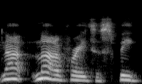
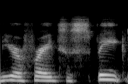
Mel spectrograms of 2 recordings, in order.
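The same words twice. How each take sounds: First: Not pushed out firmly as a correction; correcting yourself, hit Not; stress on Not. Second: Said in the usual way. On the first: Real, not acted. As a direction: lean on the first Not, then repeat it.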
